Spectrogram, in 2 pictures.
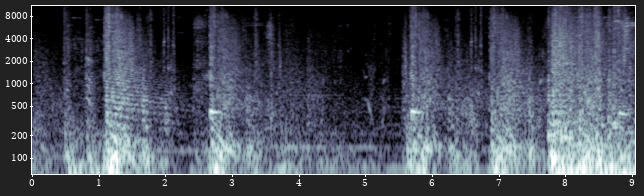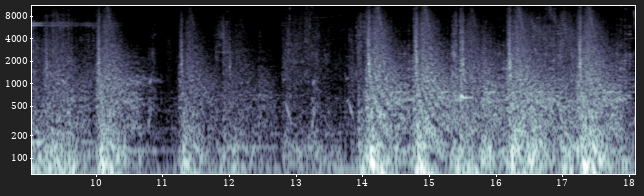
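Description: Rapid weapon fire trades back and forth in an Unreal Tournament match, with repeated sharp bursts and booms of varying loudness across a long, busy stretch of combat.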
